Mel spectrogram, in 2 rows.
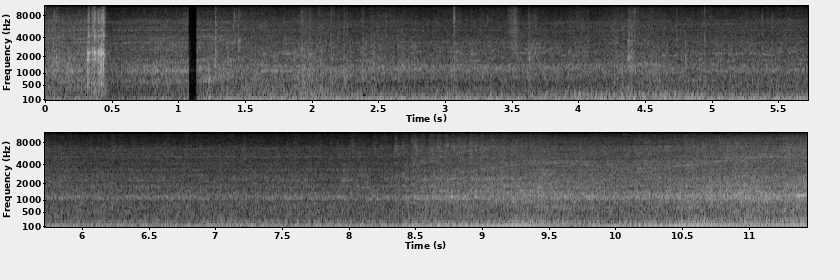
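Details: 1989 Ford Thunderbird Super Coupe idling low and steady, then the note wavers up and down instead of holding even: an idle problem.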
